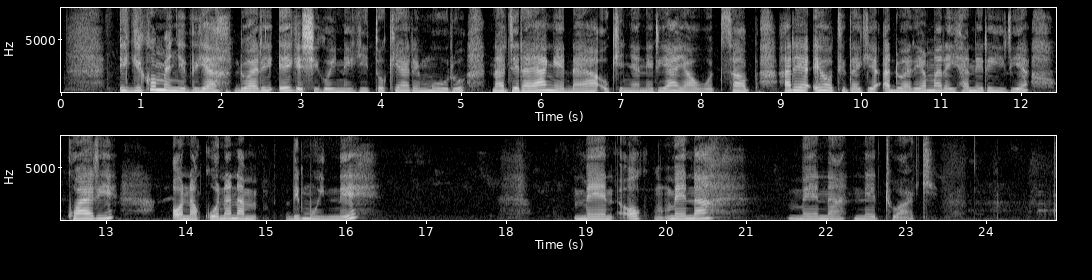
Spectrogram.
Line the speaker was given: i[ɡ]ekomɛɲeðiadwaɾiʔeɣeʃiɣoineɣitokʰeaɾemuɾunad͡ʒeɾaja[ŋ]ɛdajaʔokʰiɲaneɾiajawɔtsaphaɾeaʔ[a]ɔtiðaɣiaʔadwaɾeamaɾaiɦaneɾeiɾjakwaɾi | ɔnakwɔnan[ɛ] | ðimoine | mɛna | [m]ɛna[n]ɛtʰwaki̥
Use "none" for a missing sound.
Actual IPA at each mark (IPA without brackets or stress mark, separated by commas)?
ɡ, ŋ, e, a, m, n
